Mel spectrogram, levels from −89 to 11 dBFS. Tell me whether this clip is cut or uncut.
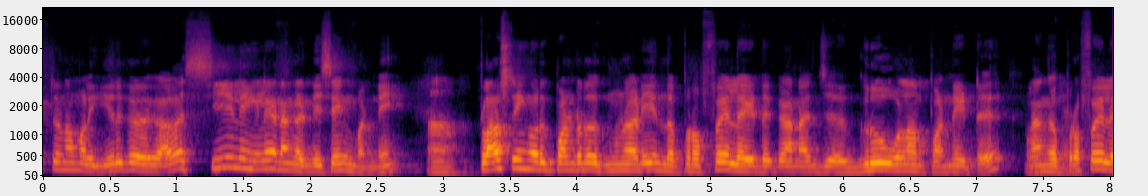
uncut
